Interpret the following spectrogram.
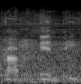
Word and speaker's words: Popin Pete: You got to pause. But people couldn't do it, so I'd taken away the hyphen and just say, okay, Pop and Pete. But originally, you used to say my name, Pop and Pete, because pop is in me.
